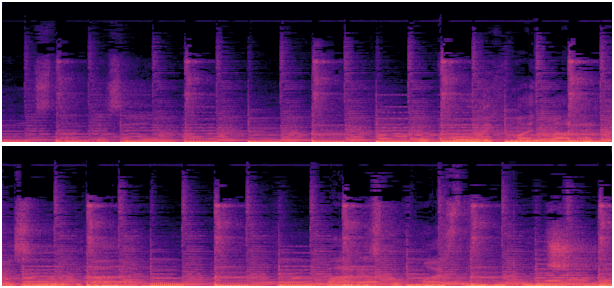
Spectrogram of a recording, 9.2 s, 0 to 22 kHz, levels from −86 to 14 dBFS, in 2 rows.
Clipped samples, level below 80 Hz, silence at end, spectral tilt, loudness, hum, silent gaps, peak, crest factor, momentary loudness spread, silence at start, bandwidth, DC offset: under 0.1%; -26 dBFS; 0 s; -6 dB/octave; -20 LUFS; none; none; -2 dBFS; 16 dB; 7 LU; 0 s; 18 kHz; under 0.1%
